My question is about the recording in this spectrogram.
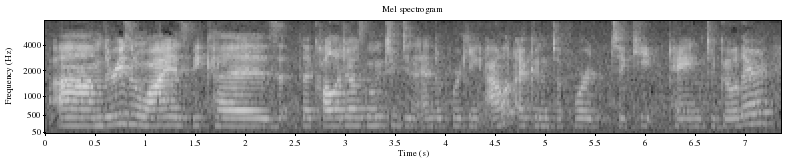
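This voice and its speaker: This vlogger, an American woman in her early twenties from Omaha, Nebraska, has a mid-range voice with fairly even intonation, a normal pace and few pauses. Chatting loosely through a get-to-know-me Q&A, she rambles about herself and keeps dropping "like." Noticeable background noise and a roomy echo fill the audio.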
